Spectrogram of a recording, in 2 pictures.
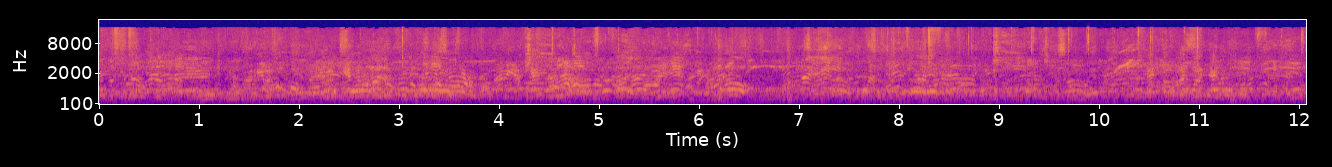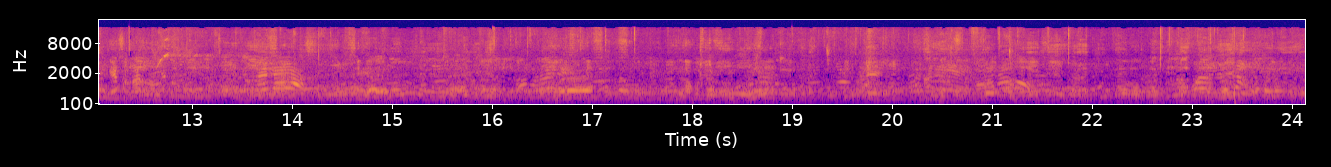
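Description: Several men shout and call to each other across an open outdoor field.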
